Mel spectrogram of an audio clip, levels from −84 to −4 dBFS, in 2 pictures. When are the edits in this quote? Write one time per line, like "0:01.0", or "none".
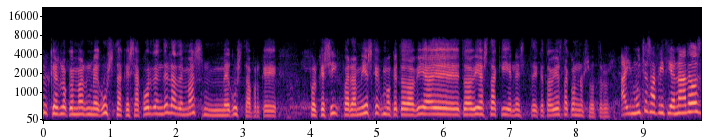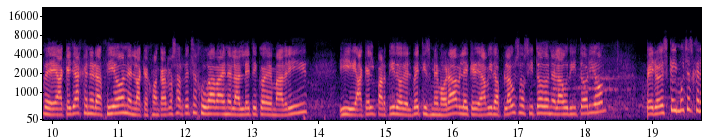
none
